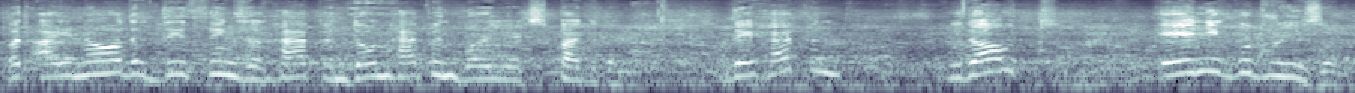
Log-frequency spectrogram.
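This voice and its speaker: A woman's voice: fairly high pitch, moderate pace. A woman in her sixties from Serbia, talking animatedly as an interview guest at a table mic, with many restarts. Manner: animated, gestures while talking, frequent restarts. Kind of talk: casual interview conversation. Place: large indoor public hall. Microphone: table microphone. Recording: busy hall with loud crowd. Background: loud crowd chatter.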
